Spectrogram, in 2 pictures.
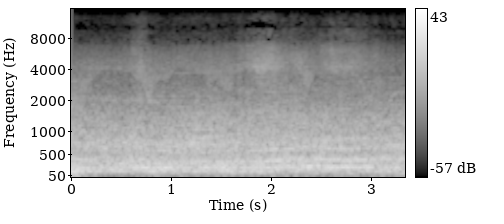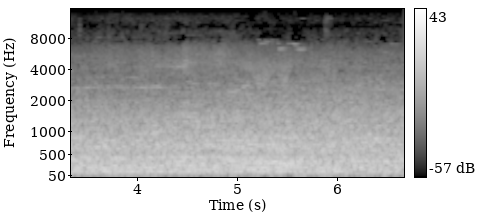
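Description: Car engines running, loud and steady.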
